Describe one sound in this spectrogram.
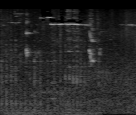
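Water drips and trickles from wet cloth.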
